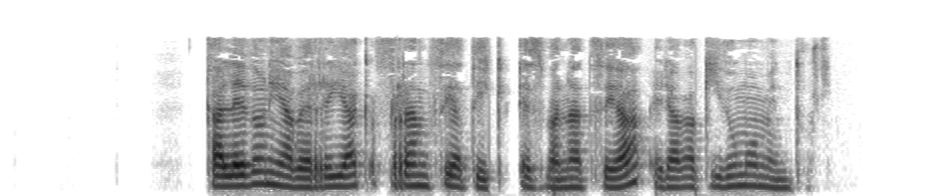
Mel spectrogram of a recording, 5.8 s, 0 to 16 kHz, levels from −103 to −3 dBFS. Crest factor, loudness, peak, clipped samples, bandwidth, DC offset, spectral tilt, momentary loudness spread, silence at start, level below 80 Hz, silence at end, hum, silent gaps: 20 dB; -21 LUFS; -2 dBFS; under 0.1%; 8 kHz; under 0.1%; -6 dB/octave; 11 LU; 1.3 s; -64 dBFS; 0.9 s; none; none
